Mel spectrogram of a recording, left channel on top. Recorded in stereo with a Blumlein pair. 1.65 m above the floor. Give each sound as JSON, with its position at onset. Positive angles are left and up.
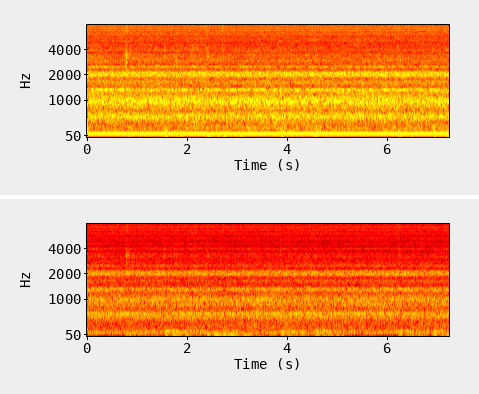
{"t": 0.0, "sound": "a machine running", "azimuth_deg": 45, "distance_m": 0.8}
